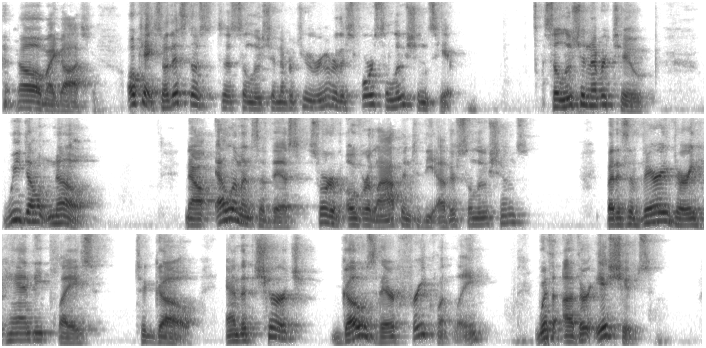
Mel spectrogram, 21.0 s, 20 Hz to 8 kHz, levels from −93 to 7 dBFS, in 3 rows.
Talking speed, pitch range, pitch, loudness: 145 wpm, 115-160 Hz, 125 Hz, -19 LUFS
